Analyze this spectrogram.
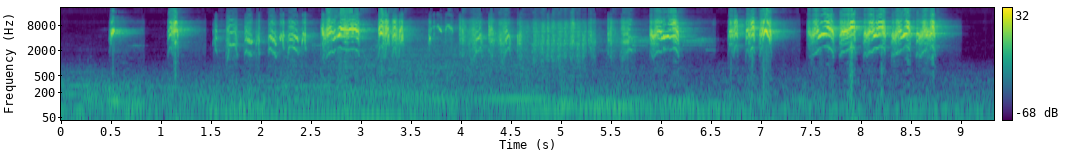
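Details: Young crimson sunbird in green plumage, chattering as a lure for other birds; repeated spurts of quick, high, squeaky twitters separated by short pauses.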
